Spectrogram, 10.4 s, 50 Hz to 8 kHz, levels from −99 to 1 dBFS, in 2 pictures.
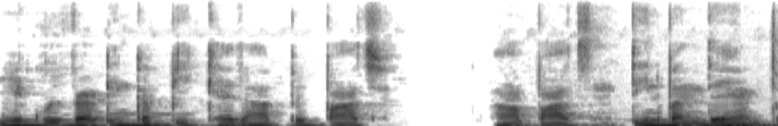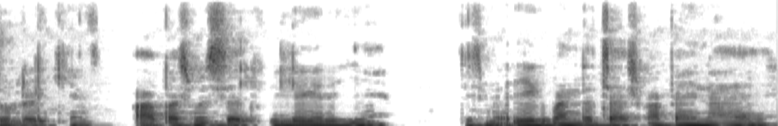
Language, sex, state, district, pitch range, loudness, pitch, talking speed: Hindi, male, Uttar Pradesh, Etah, 140-155 Hz, -23 LUFS, 145 Hz, 160 wpm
